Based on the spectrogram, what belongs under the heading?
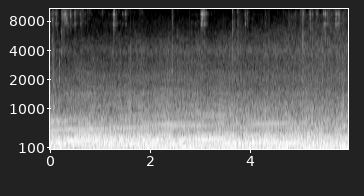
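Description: Car engine pulling steadily at speed, heard from inside the cabin, its note rising slowly over road and wind noise.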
